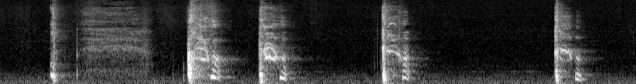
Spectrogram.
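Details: Recorded with a new high-fidelity microphone: about five separate harsh coughs, one doubled, with a brief nose-blow-like hiss near the start, in a quiet room; repeated coughing.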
